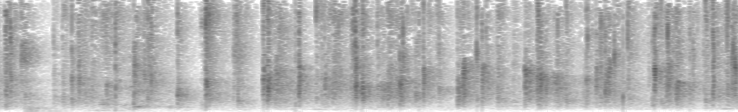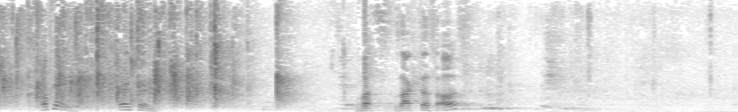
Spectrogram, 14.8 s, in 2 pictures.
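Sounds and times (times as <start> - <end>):
group clapping hands joyfully: 0.0 - 10.5
laughter: 0.9 - 2.1, 12.0 - 13.5
speech: 7.9 - 9.2, 11.0 - 12.4.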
